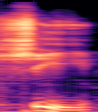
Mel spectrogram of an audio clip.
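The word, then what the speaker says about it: 四: so you know how four is considered an unlucky number in Japanese since sometimes it can pretty much be pronounced as Shi which means death yeah well next Saturday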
